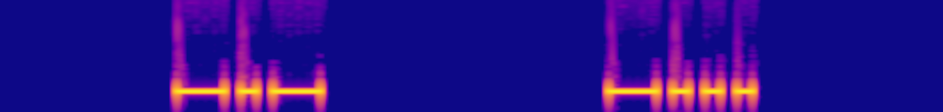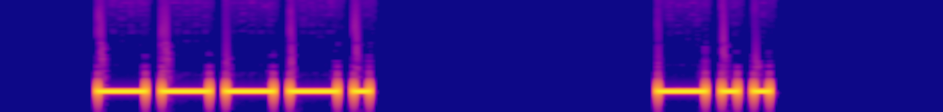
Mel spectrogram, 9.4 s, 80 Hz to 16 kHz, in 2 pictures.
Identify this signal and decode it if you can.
Morse code, heard as a keyed tone, about 15 wpm, spaced as for 5 wpm, 700 Hz. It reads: KB9D
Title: USA Call Signs - 4 Characters - 6x Character Spacing - 15wpm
